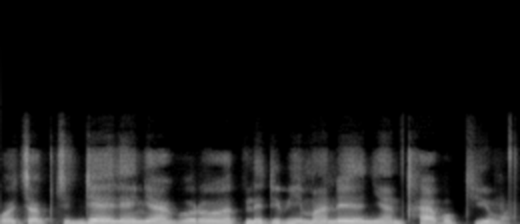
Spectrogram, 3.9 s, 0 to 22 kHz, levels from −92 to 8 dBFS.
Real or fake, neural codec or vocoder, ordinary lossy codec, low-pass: fake; codec, 24 kHz, 0.9 kbps, WavTokenizer, large speech release; none; 10.8 kHz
